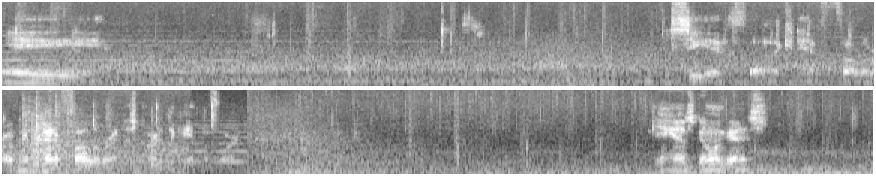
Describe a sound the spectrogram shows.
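Footsteps crunch on snow and stone.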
